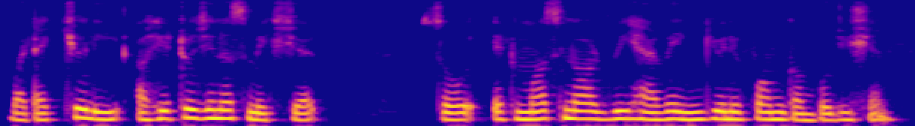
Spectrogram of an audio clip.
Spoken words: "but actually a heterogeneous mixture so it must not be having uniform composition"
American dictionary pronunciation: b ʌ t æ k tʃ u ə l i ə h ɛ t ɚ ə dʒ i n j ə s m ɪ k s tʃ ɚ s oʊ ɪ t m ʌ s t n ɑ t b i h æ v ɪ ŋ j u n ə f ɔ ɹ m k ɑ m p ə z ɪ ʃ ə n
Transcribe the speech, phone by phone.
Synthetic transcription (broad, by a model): b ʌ t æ k tʃ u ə l i ə h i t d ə dʒ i n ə s m ɪ k s tʃ ɚ s oʊ ɪ t m ʌ s t n ɑ t b i h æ v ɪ ŋ j u n ə f ɔ ɹ m k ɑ m p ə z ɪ ʃ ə n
